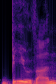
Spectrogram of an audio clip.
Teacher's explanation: The falling diphthong <iu> is pronounced as [iw], something like the English “ew”.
